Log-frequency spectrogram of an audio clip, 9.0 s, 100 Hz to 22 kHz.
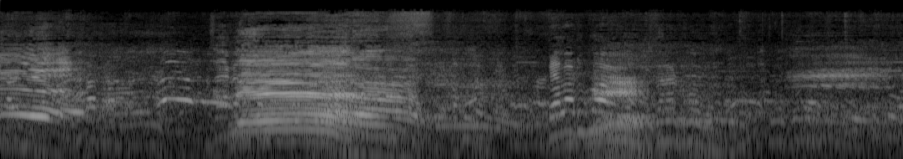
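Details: At the Aftabganj cattle market in Dinajpur, Bangladesh, on 8 October 2024, Sahiwal bull calves give a long, full, harmonic moo of about two seconds, then shorter calls, amid chattering buyers and sellers.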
